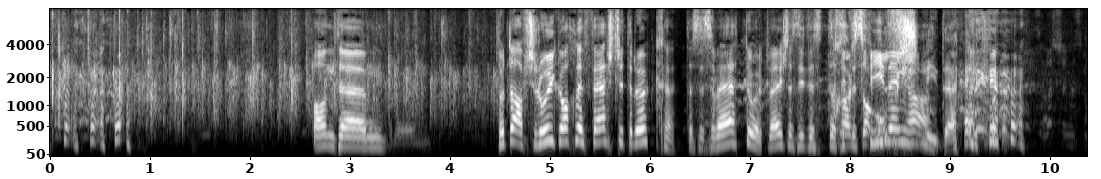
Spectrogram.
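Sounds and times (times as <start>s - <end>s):
laughter: 0.0s - 1.5s, 6.4s - 9.9s
audience applause: 0.0s - 5.2s
speech: 0.1s - 1.1s, 2.6s - 3.5s, 4.5s - 10.3s
person calling out: 7.8s - 8.9s.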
